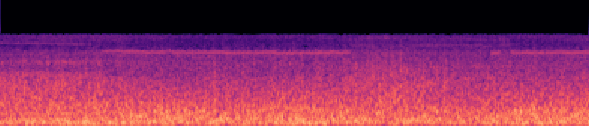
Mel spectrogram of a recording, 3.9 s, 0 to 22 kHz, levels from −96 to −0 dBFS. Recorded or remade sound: recorded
